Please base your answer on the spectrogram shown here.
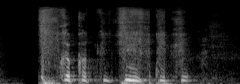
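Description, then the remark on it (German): A single voice beatboxes a short run of punchy vocal percussion syllables based on the patterns "böse Katze" and "Pisskotze", about six clipped hits in quick rhythm, with no other sounds around it. “Ja, aber ich, passen Sie auf, ich mache einmal böse Katze und ja. einmal Pisskotze.”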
